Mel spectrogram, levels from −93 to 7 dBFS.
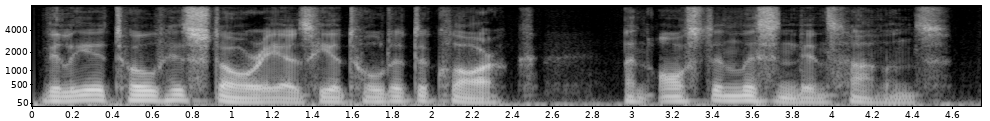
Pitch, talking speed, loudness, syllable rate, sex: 90 Hz, 200 wpm, -17 LUFS, 5.8 syllables/s, male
